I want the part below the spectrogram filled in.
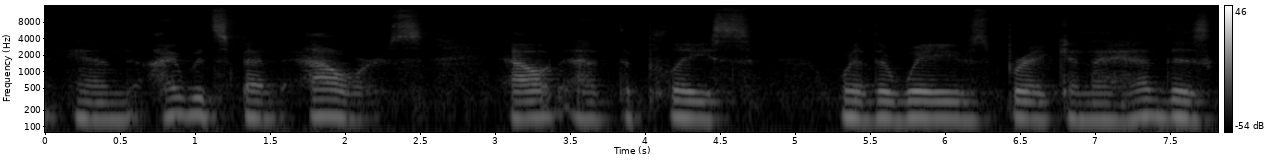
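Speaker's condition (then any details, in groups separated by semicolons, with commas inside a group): Primary lateral sclerosis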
